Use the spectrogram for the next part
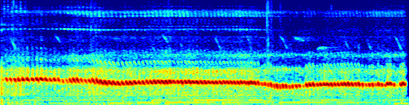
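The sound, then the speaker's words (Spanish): A person imitates the call of a rhythmic owl: one long, rapid, even trill held at a steady mid-high pitch for about five seconds, dipping slightly near the end, with no talking. “Otra de mis favoritas, que es un bú, que se le hace tecolote rítmico y le hace.”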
